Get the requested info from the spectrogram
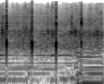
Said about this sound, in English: Can I hear you tell me you're gonna take one step this week? Let me hear you. A lot of you are nervously clapping right now, and that's okay.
